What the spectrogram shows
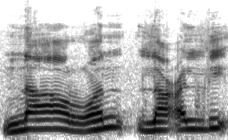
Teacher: یرملون میں سے کوئی بھی حرف آ جائے اس کے ساتھ ملا کر پڑھتے ہیں، تو یہاں پر لام کی آواز کو ادا کیا جائے گا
